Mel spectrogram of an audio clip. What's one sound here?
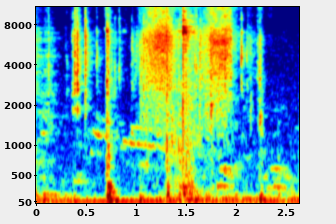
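Paper rustles and slides as it is turned.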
